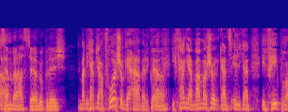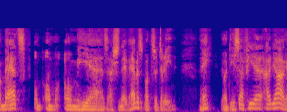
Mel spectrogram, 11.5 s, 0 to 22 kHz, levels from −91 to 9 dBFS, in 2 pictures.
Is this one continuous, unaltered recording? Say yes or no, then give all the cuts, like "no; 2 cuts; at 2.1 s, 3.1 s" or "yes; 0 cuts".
no; 2 cuts; at 6.3 s, 10.1 s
